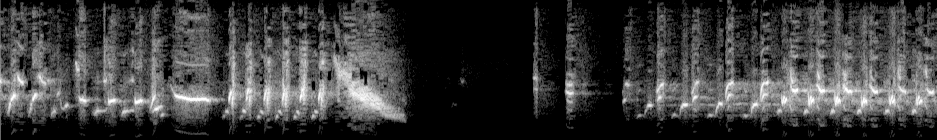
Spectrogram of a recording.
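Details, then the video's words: European goldfinch, recorded as a pure, error-free model song for young birds and hybrids: quick chattering trills and a clear whistled note, a falling buzzy slide, a pause with a few stray chips, then dense high twittering resumes. "غناء طائر الحسون ، صوت صافي وخالي من الاخطاء لتسميع الفراخ"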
